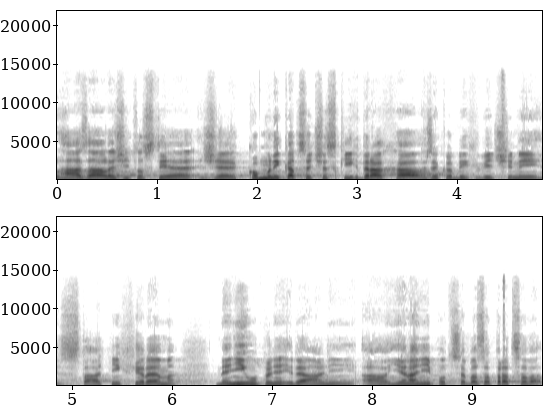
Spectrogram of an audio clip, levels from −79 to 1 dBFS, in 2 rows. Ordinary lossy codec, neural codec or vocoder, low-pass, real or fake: AAC, 48 kbps; autoencoder, 48 kHz, 128 numbers a frame, DAC-VAE, trained on Japanese speech; 14.4 kHz; fake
